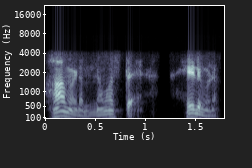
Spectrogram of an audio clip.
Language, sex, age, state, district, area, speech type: Kannada, male, 45-60, Karnataka, Chitradurga, rural, conversation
